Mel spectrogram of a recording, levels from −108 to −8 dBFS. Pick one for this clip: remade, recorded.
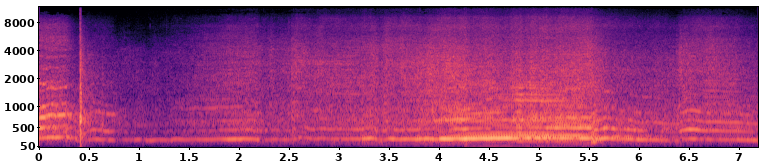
recorded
